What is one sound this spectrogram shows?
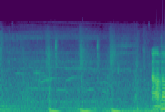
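Footsteps tread through dry grass.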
